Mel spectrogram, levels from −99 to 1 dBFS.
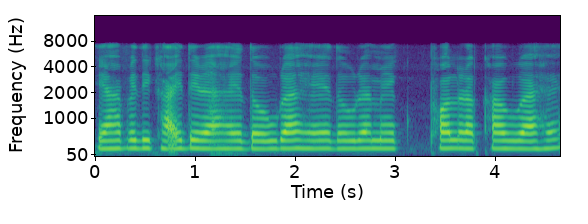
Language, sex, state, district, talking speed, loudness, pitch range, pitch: Hindi, female, Bihar, Saharsa, 195 wpm, -19 LUFS, 205-210 Hz, 205 Hz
